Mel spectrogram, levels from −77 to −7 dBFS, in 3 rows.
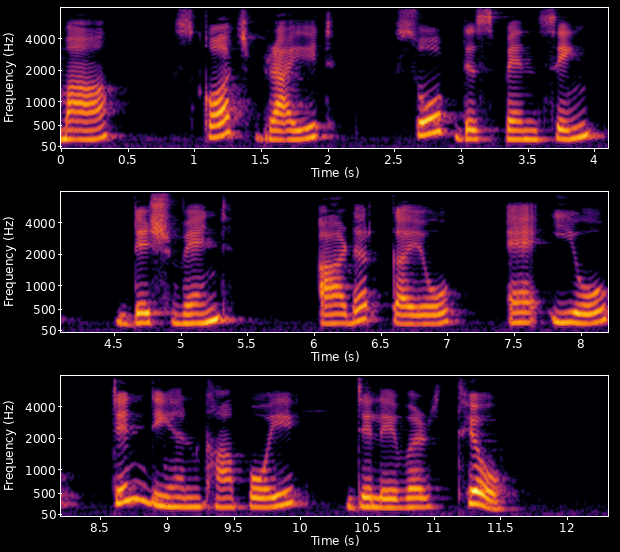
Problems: none marked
